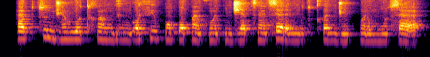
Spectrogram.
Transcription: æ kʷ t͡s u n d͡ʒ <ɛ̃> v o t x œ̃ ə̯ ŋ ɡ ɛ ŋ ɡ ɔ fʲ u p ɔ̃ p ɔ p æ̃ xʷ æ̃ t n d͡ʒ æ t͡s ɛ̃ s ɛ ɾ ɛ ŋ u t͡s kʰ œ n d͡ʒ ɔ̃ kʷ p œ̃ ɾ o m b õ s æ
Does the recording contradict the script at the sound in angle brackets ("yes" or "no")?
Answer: yes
